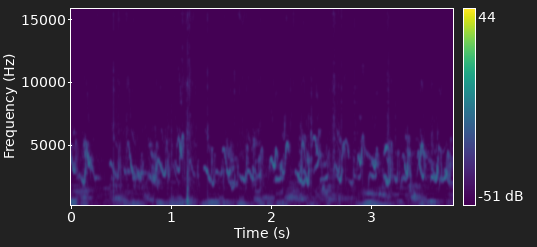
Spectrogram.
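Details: Feeding Grey francolin chicks give a busy stream of thin, high chevron-shaped peeps in rapid succession, over soft low clucks and a light rustling background.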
